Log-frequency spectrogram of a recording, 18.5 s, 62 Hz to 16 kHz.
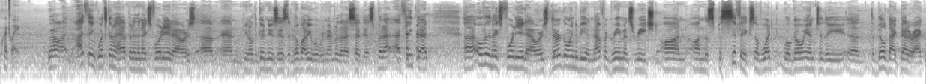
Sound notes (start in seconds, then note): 8.0 laughter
